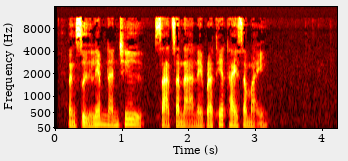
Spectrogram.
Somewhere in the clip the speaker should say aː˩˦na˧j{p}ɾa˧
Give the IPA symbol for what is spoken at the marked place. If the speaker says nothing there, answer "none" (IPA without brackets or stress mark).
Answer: p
